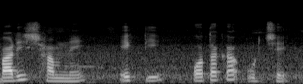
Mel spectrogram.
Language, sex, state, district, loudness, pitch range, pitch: Bengali, male, West Bengal, Alipurduar, -23 LUFS, 160-195 Hz, 170 Hz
